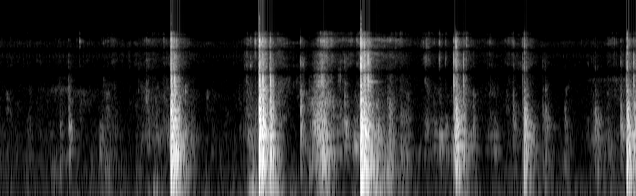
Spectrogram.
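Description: A series of short knocks and thumps, about six over four seconds, with faint rustling between: craft materials such as a roll of deco mesh being handled and set down on a work table.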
